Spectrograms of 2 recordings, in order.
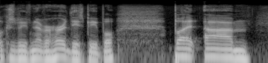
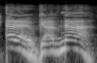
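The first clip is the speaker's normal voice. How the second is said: high, softer hammed-up Cockney cabbie; mock Cockney cabbie; 9 semitones higher, 3 dB quieter than usual. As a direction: play a cheeky Cockney taxi driver. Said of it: "the taxi driver didn't go".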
